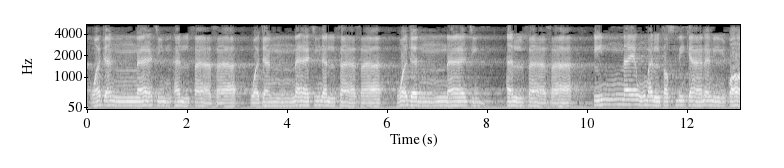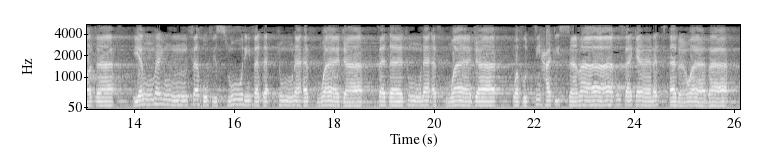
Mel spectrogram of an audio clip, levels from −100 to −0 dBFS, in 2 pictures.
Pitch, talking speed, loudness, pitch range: 125 Hz, 55 wpm, -9 LUFS, 120-135 Hz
